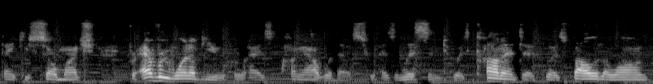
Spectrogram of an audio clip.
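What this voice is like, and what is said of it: Worn-out, reduced, hoarse voice. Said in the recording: “as you can probably tell by my voice, which is reduced by about 45% right now”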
